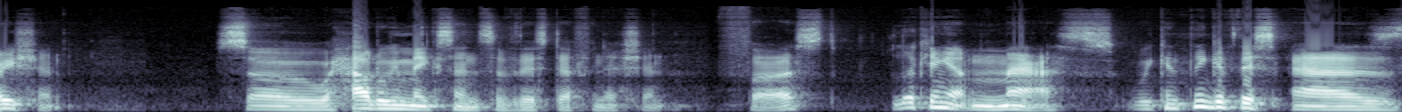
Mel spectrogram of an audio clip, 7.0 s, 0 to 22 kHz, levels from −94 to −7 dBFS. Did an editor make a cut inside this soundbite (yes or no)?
yes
